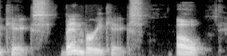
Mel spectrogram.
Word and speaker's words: Banbury: food and in time added other items like Bunbury cakes Banbury cakes oh pronunciations we'll do our best uh I I've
